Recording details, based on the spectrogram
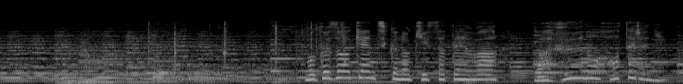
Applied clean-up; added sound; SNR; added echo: none; Chewing, mastication; 17 dB; none.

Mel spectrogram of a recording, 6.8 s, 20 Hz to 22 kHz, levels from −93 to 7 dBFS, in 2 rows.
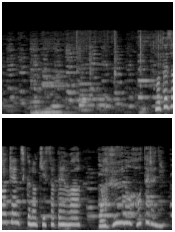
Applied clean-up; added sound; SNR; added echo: classical method log-MMSE.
